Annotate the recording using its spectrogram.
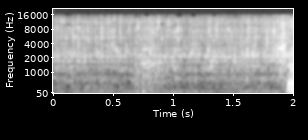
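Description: Faint, steady trickle of water running into a garden pond.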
